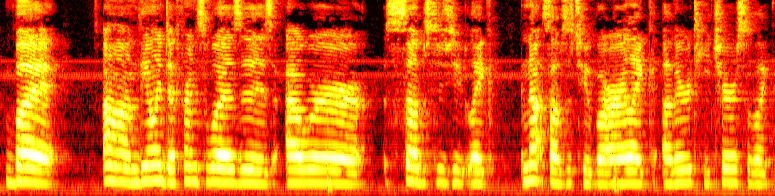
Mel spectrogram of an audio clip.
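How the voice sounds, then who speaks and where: The audio here is poor, but you can hear a young woman from Rockford, Illinois, USA, unhurriedly recounting her life story for an interview. Her medium-pitched voice is dark and fairly flat, and her casual, hesitant speech is full of "um" and "like."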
